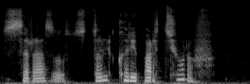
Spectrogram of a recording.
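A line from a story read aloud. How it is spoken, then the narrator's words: Grumbling. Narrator (Russian): проворчал старший из братьев Стоун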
